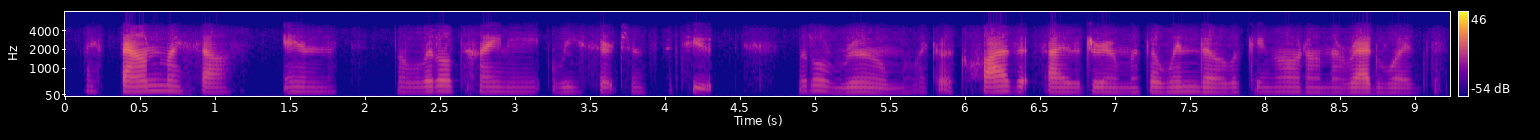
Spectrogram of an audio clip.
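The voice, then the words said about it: Canadian accent. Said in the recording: “My Canadian accent's popping out now”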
